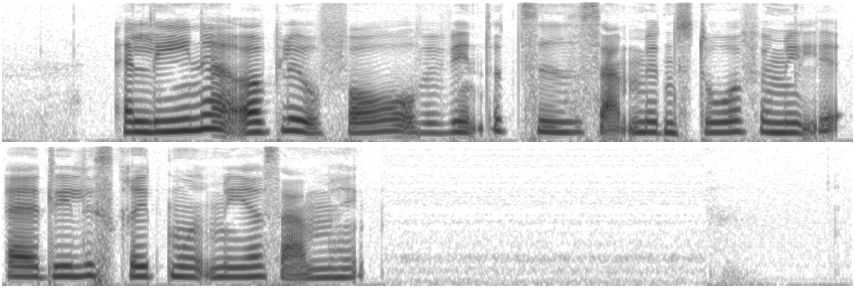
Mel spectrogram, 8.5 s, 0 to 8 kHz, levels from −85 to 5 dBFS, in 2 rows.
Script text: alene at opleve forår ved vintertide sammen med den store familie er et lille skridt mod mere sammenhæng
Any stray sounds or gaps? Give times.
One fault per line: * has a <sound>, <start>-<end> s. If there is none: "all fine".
all fine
